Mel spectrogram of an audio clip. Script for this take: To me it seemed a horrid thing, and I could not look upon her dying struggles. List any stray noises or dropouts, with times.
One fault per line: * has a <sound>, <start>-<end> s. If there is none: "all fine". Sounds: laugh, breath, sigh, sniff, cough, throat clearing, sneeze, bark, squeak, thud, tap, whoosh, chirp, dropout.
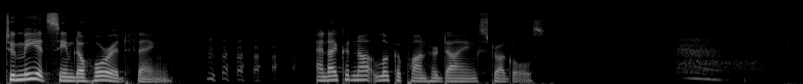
* has a laugh, 1.9-3.0 s
* has a sigh, 6.7-7.8 s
